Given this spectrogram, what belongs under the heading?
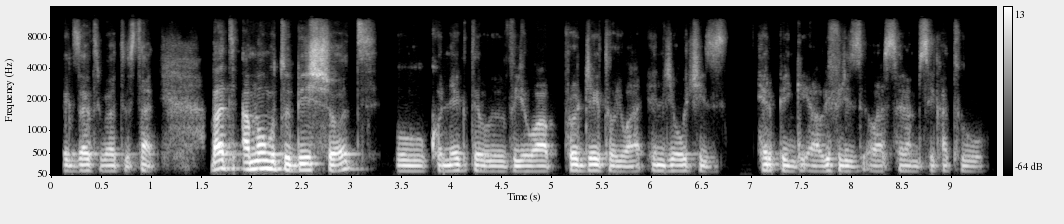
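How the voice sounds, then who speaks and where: Mellow, dark-voiced man with a Burundian accent. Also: mid-range voice, poor audio. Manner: halting, informal, non-native English phrasing. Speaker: guest speaker presenting at a conference. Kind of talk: informal presentation.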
